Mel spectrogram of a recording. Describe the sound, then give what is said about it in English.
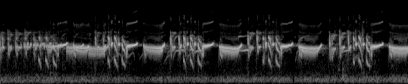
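A short-billed dowitcher's bubbling, trilling breeding call, given as the bird glides earthward from about 150 feet up with its beak open, repeats in quick rolling bursts, each a warbled run of rapid notes, loud with no talking over it. “You can hear their bubbling and trilling from up to a quarter mile away.”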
